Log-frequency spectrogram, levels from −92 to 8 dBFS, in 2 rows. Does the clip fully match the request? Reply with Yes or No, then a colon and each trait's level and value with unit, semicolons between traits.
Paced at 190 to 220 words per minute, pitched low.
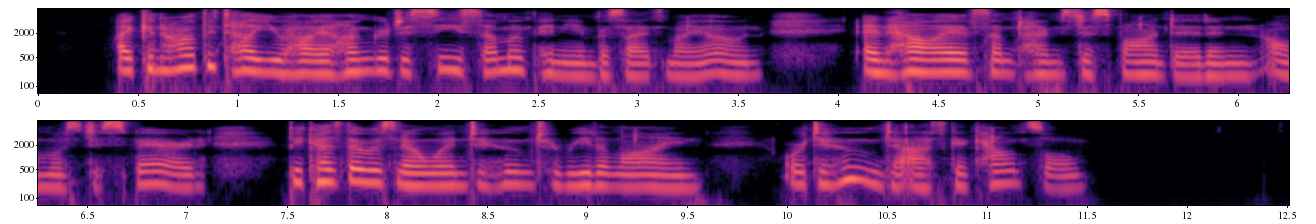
No: average, 200 wpm; high, 210 Hz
